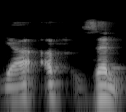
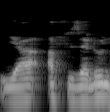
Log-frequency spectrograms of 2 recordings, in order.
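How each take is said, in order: First: The last word ends without a final vowel. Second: The last word ends with a final 'oo' vowel. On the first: The speaker calls it right. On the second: The speaker calls it wrong.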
